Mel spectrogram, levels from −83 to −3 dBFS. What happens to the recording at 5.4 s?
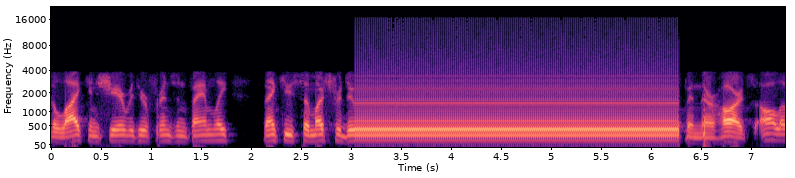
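At 5.4 s the system is in a hang loop that runs from 3.04 s to 6.27 s, starting just after "much for". The computer or driver stalled while the audio hardware kept replaying one 20 ms stretch of its ring buffer. That exact repetition at 50 Hz turns the speech into a steady, pitched buzz.

Throughout the clip, the speech also passes through a Bluetooth CVSD headset codec, which fits a 64 kbit/s one-bit-per-sample stream. CVSD tracks the waveform with up-or-down steps whose size adapts to the signal. The sound is confined to roughly 150 Hz to 3.4 kHz, with audible granular hiss and harsh, scratchy edges where the steps can't keep up.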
